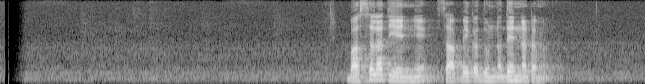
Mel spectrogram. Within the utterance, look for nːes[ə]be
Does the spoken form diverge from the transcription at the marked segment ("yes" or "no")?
yes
